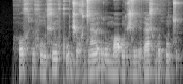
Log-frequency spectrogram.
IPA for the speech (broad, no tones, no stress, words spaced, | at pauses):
hoxhixʷõɡ xʲũxʷkʷʼid͡ʒox d͡zæ̃ə̯ru mɒʔõʃzi ræxɡʷihũt͡s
